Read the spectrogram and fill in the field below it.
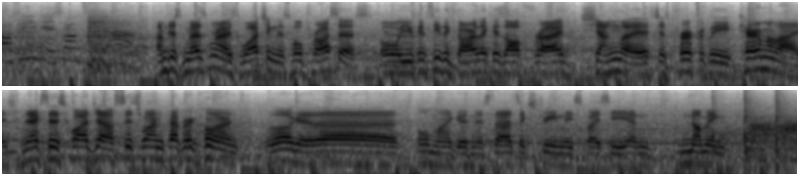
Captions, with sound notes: (worker speaks in Mandarin) - I'm just mesmerized watching this whole process. Oh, you can see the garlic is all fried (speaks Mandarin). It's just perfectly caramelized. Next is (speaks Mandarin) Sichuan peppercorn. Look at that. Oh my goodness. That's extremely spicy and numbing.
